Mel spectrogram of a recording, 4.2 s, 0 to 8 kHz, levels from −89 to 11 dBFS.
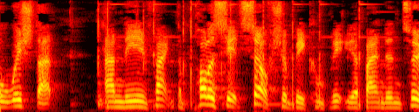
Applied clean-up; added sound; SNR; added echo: classical method log-MMSE.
